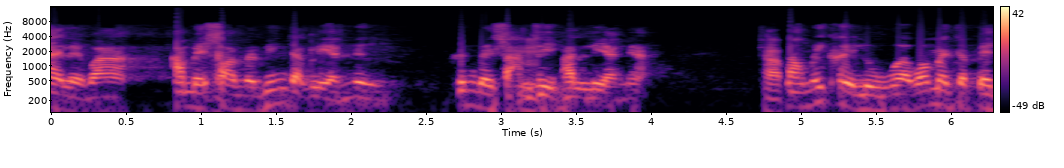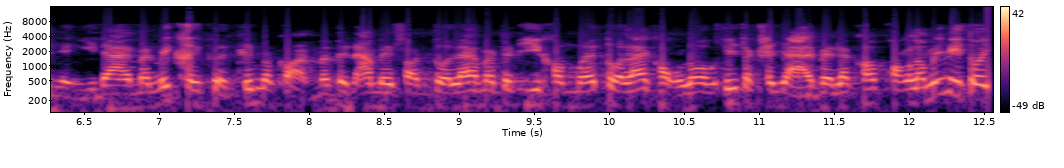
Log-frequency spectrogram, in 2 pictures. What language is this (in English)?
Thai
